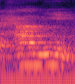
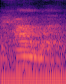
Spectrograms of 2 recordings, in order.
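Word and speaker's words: حم: Surah 40 itu dibacanya hamim, bukan hama. Haknya 2, mimnya itu 6.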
